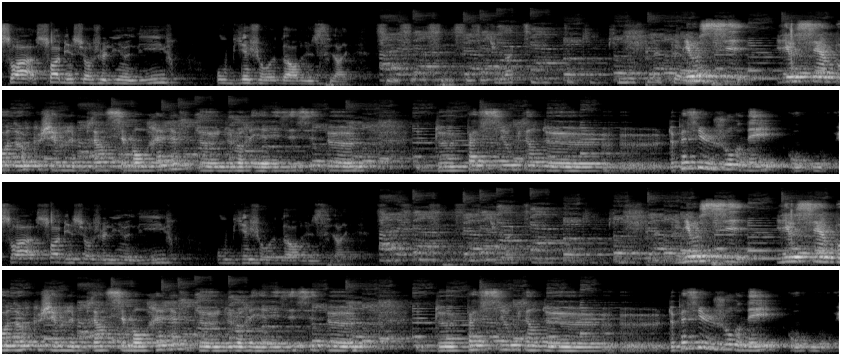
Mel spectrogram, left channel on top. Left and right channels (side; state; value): both; normal; correlation 0.57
